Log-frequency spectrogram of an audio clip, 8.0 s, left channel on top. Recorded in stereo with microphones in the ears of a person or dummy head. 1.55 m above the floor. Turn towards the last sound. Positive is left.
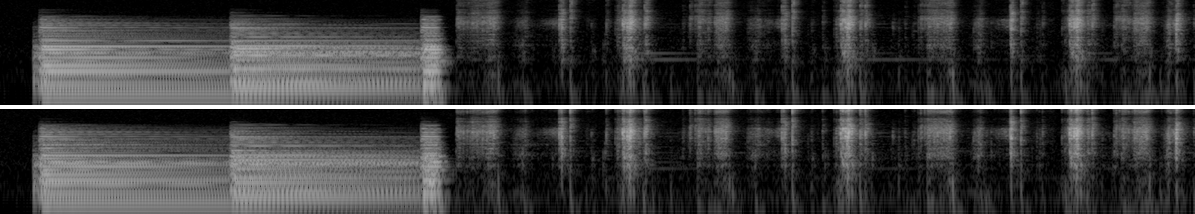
turn(degrees=-30)  # may be behind; listen again after turning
